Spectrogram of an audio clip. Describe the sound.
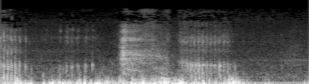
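A person imitates a growl with a low, rough, continuous rumble lasting about three seconds, broken by a couple of harsher breathy bursts. It is fairly loud, with no words spoken.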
